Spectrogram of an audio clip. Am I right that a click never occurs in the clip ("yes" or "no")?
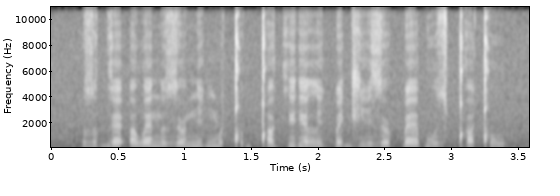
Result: no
